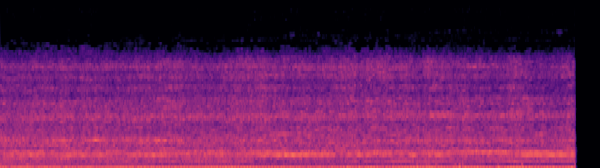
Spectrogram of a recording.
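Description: A forage harvester's engine roars steadily with a high mechanical whine.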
